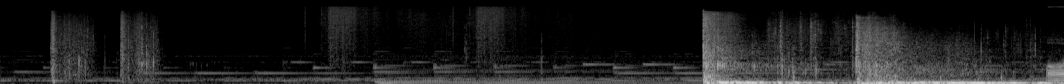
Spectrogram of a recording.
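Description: TNT cannon blasts in Minecraft: quiet clicks and tones give way to a loud booming explosion, then a second heavy blast right after, both close and rumbling.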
